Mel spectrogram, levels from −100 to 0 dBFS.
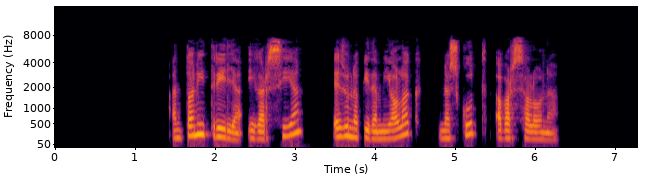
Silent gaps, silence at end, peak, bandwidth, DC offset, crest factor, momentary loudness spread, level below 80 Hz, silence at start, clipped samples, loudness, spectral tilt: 2.35-2.41 s, 3.18-3.48 s, 4.59-4.79 s, 5.27-5.33 s, 5.40-5.51 s; 1 s; -8 dBFS; 8 kHz; under 0.1%; 20 dB; 13 LU; -68 dBFS; 1.45 s; under 0.1%; -27 LUFS; -4 dB/octave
